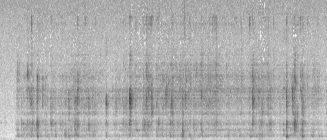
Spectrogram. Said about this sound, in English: So there's Lord Howe Island birds crunching with the sound of plastic inside their bodies.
